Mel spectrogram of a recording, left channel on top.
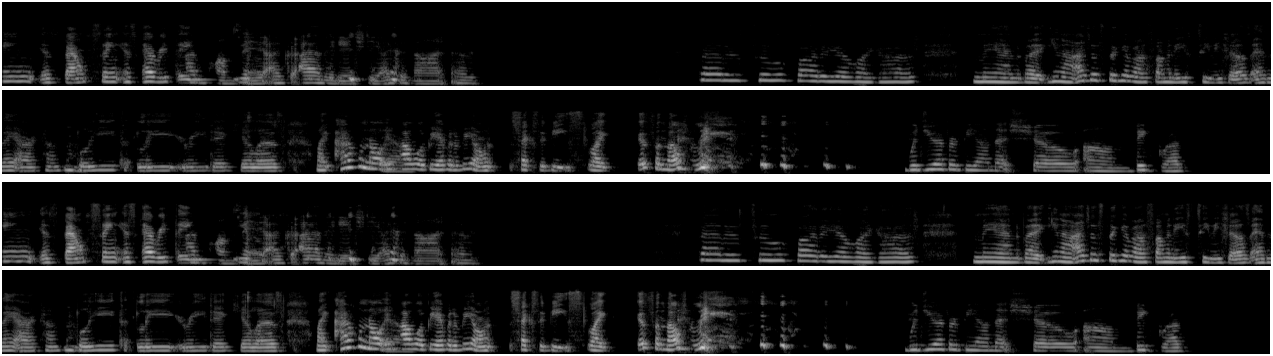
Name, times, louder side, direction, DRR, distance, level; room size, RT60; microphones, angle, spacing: voice 1, 0.0-2.0 2.3-2.6 3.9-4.0 7.0-18.7 19.0-20.0 20.5-20.6, right 2 dB, 40° right, 0.5 m, -32 dB
voice 2, 1.8-4.7 13.3-13.5 16.5-16.8 19.4-19.8 21.7-24.5, left 1 dB, 10° left, 0.6 m, -38 dB
2.7 x 2.0 x 3.4 m
head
